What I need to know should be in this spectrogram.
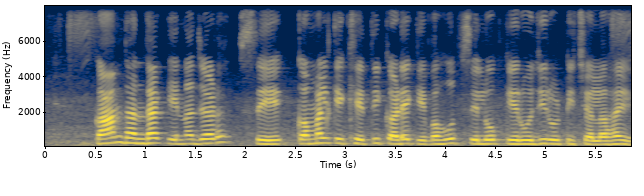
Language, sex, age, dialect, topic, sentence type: Magahi, female, 31-35, Western, agriculture, statement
